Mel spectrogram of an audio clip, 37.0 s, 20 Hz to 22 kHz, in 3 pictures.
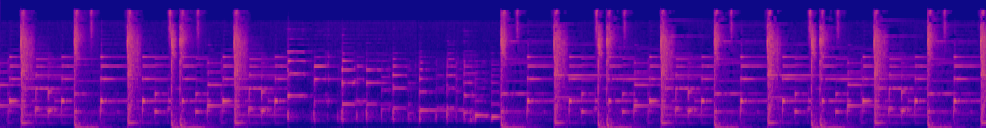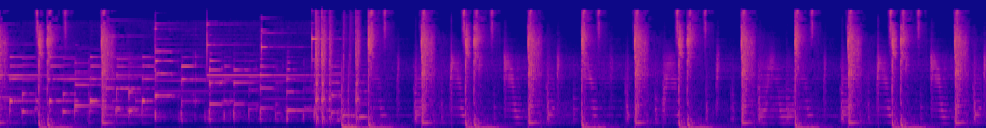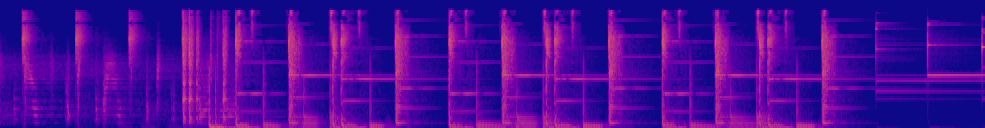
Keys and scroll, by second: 19.1 ctrl+l.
